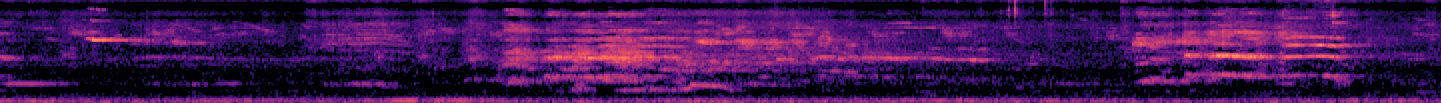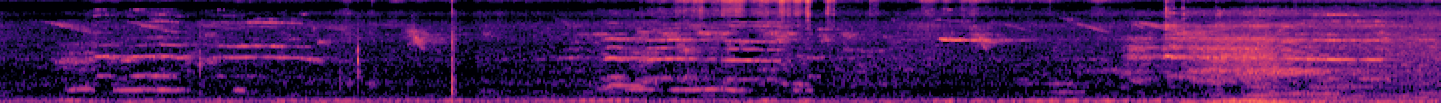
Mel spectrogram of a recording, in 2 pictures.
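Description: Birds calling outdoors: about five pitched calls, each a second or so long and a few seconds apart, over a low steady rumble.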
